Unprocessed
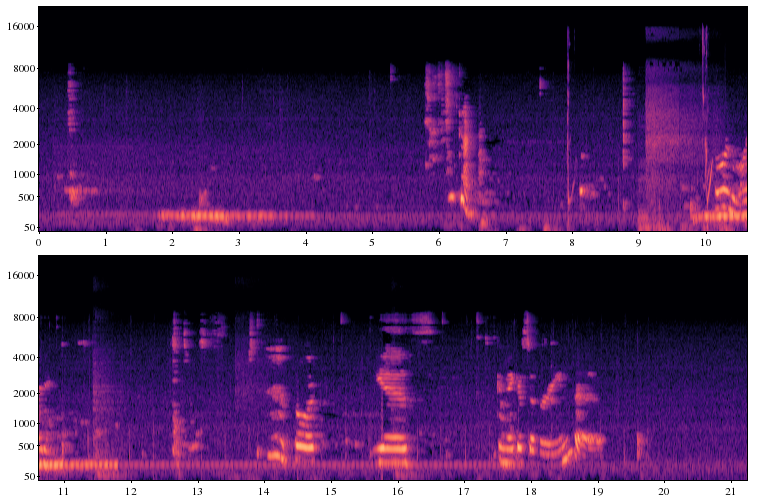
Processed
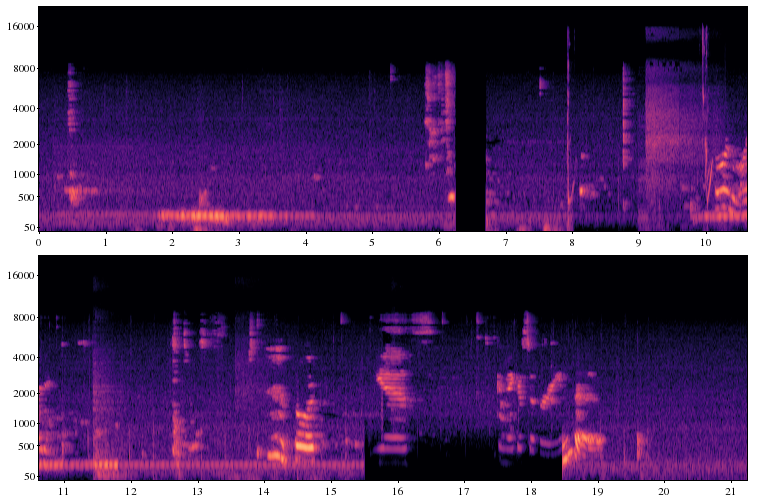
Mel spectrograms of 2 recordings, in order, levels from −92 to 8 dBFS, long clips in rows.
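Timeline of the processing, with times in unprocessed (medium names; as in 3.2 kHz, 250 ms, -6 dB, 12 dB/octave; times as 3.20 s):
6.25–6.71 s: mute
8.02–11.44 s: high-pass 880 Hz 6 dB/octave
15.50–18.48 s: high-pass 1.2 kHz 24 dB/octave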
